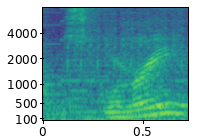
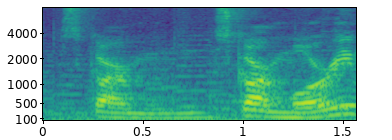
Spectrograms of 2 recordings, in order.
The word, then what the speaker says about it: Skarmory: For me, the early game is the hardest part, apart from a couple, oh, I forgot to mispronounce. Squirmery? Wait, Skarmory?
